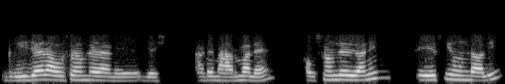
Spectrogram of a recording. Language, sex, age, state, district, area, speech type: Telugu, male, 30-45, Telangana, Jangaon, rural, conversation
